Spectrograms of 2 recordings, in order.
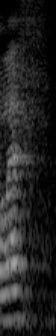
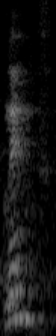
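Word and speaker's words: length: inglês, comprimento, traduzia certo, só que a minha pronúncia era errada. Eu pronunciava left. E é lent, comprimento.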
